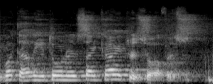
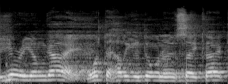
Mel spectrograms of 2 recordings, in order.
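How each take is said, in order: First: Higher, blunt doctor's voice with a changed timbre; doctor bluntly grilling a young patient, imitated higher. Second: Higher, blunt doctor's voice, a bit fast; doctor bluntly grilling a young drinker, higher and quick. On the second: Retold or imitated. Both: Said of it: "This is the way he talked to me".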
